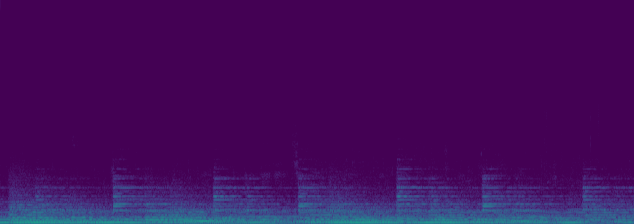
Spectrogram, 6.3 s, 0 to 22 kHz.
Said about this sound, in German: Dienstag um 21.28 Uhr. Zum Zeitpunkt des ersten Bombenabwurfs vor 79 Jahren wird die Stadt von einem Klangteppich bedeckt. Wer genau hinhört, hört die einzelnen Glocken heraus, insbesondere die Domglocke Husiana.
